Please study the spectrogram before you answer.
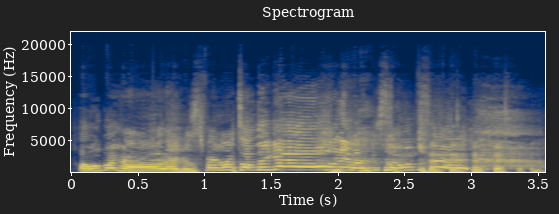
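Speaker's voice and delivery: high, loud, tearful cry-shout; upset crying call. Retold or imitated. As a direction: relive the panicked sobbing phone call. Retelling panicked call to friend.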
